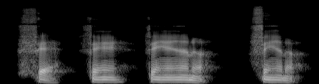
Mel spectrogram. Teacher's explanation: Before the N, it changes a little bit. It becomes a little more nasal in your nose. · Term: short A sound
